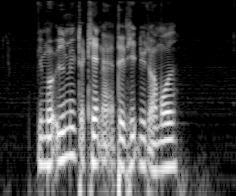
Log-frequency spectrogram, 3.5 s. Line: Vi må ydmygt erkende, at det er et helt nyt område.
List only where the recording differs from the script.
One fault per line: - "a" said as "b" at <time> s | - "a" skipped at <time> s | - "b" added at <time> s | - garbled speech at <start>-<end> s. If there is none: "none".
none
